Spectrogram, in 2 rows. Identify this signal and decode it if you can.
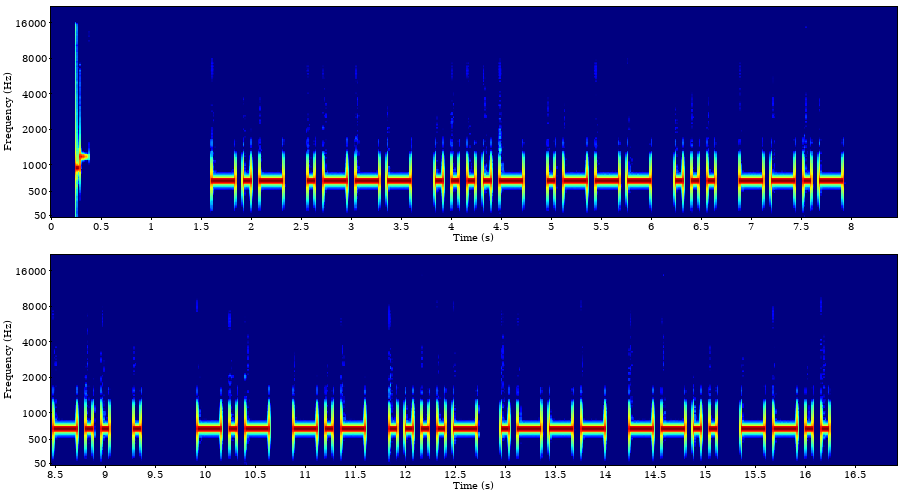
Morse code, heard as a keyed tone, about 15 wpm, 700 Hz. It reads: KJ4JSQ DE KK4JZZ
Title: USA Callsign DE Callsign 15wpm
